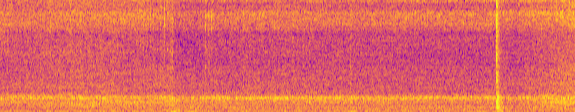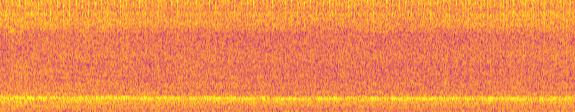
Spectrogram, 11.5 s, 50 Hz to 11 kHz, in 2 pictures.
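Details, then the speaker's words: 2013 Ford Taurus, 96,900 miles, running about 30 minutes without overheating: even idle then smooth rise when revved, no knocks or rattles; engine sounds good, transmission engages. "motor sounds good on idle motor sounds good when you're rev and transmission engages a lot 119."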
